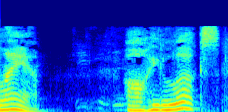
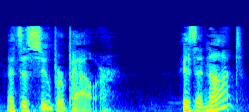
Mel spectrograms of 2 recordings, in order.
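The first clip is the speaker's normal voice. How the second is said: ordinary talk, nothing marked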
